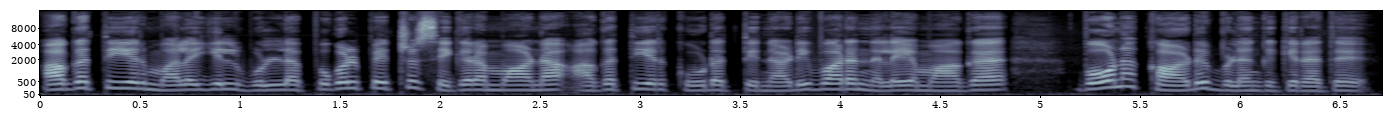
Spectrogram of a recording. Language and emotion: Tamil, neutral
